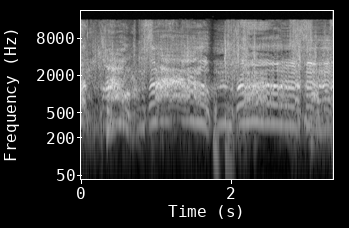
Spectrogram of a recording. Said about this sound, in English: Good Homer screams, though.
